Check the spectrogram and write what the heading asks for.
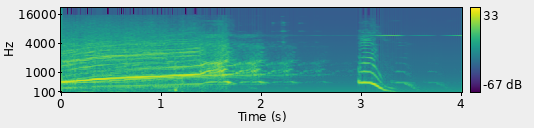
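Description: A long sung note held by kirtan singers, its pitch sagging slowly and then rising, breaking off about two seconds in. About a second later comes a short vocal call that drops steeply in pitch.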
